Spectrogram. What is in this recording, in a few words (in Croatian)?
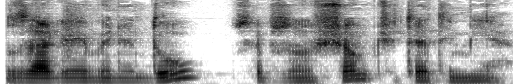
albanski; POP UP Zagreb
